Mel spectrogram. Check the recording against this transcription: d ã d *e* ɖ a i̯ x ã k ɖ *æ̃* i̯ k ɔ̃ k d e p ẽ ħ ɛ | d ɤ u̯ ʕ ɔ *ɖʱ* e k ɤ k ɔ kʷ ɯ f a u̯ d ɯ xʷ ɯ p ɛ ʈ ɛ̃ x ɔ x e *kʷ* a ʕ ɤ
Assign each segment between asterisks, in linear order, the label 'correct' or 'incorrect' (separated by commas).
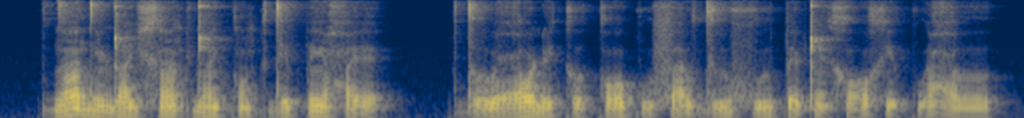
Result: incorrect, incorrect, incorrect, correct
